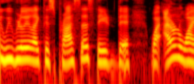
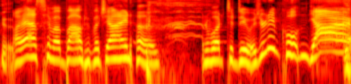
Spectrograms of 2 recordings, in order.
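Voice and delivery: put-on loud old pirate voice; 3 semitones higher, 6 dB louder than usual. Telling a made-up story about meeting someone, old pirate telling a story. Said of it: "an old pirate telling me about a story".

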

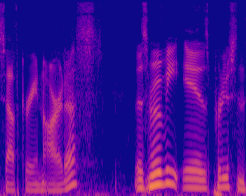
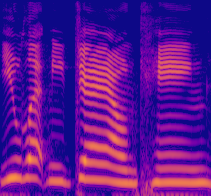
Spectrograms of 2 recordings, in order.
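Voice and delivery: very high, loud squeal with "king" dragged out; 10 semitones higher, 8 dB louder than usual. Speaker acting out a character in a 1959 setting, in a Harley Quinn-style voice. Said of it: "She literally talks like Harley Quinn".

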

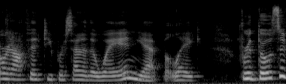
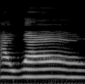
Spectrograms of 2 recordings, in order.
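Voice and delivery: put-on cartoon kid voice, higher and louder; 7 semitones higher, 5 dB louder than usual. Retelling a character calling out from a book: Carl voice. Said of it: "he's like Carl".

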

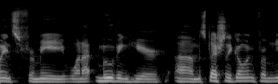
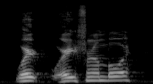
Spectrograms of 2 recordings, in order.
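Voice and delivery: mock country accent in a put-on voice. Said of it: "they don't sound like that".

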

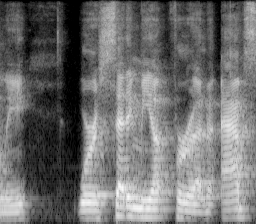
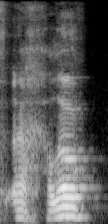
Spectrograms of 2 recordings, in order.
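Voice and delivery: put-on drunk, groggy voice. Retelling answering a late phone call: imitating a drunk groggy answer. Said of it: "in my still drunken state".

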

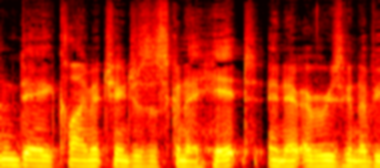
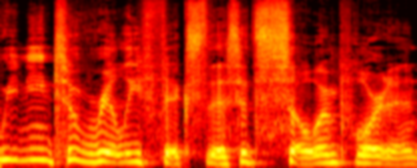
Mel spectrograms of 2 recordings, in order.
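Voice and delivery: mock teary, crying, high, drawn-out tearful plea; 8 semitones higher than usual. Mocking a scene of crying on TV: imitating Leonardo DiCaprio crying. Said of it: "Crying, crying on T V".

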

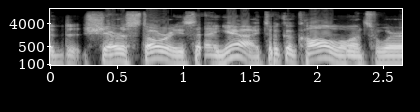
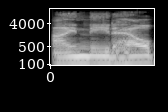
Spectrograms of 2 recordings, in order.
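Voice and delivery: put-on robotic voice, lower and slower; 3 semitones lower than usual. A 911 dispatcher retelling what a caller said, imitating a robotic voice. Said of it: "And they sound kind of robotic".

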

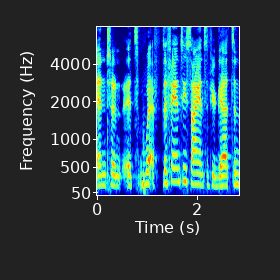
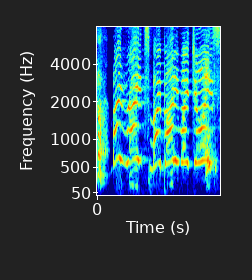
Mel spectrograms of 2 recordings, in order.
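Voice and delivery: very high, wild creature screech. Voicing a toddler screaming during handwashing, Gollum screech. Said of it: "That was a good Gollum".

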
